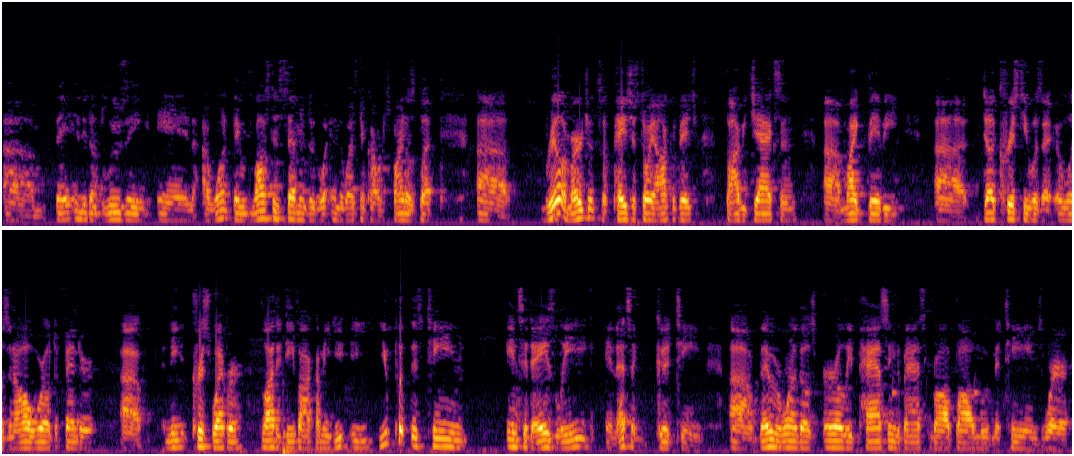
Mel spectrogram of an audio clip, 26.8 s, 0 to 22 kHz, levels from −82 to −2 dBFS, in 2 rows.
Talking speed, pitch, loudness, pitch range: 170 wpm, 120 Hz, -18 LUFS, 110-130 Hz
